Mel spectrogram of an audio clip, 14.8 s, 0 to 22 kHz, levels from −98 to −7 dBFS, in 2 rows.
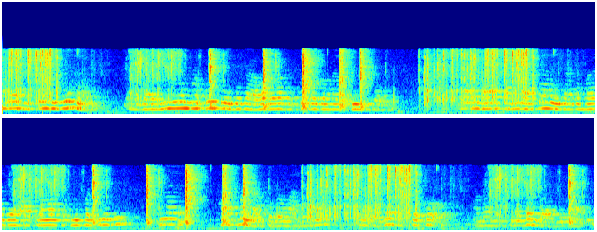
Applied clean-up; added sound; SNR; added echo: none; Domestic sounds, home sounds; -3 dB; reverberation time 2.8 s.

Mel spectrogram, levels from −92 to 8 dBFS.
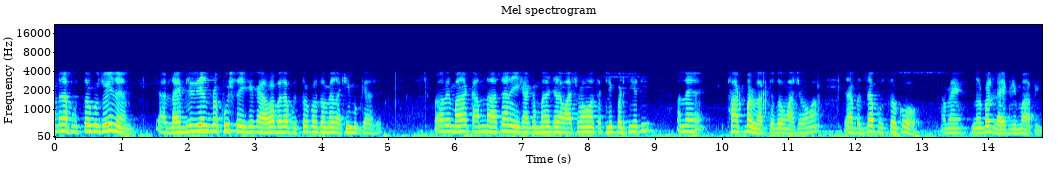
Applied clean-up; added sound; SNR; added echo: none; none; none; none.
